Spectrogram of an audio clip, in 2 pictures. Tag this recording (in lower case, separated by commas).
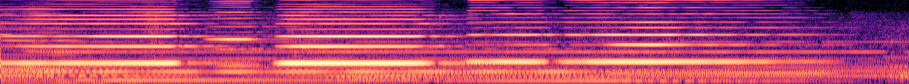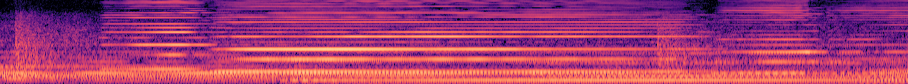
music, harmonica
